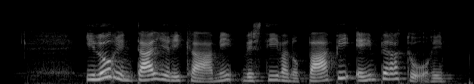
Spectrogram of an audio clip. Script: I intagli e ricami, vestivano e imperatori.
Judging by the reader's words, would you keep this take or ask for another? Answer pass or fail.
fail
